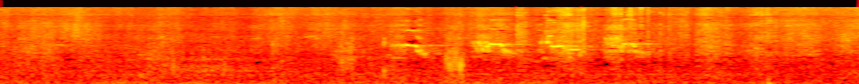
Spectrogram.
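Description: Faint bird chirps: a few short, high calls in the second half, over a quiet outdoor background with a little low rumble at the start.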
